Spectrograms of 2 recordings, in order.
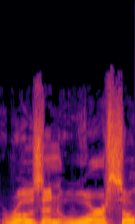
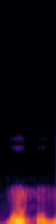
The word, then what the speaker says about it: Rosenworcel: Rosenworcel or Werkel? How do I say that? – Werkel. You nailed it the first time.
